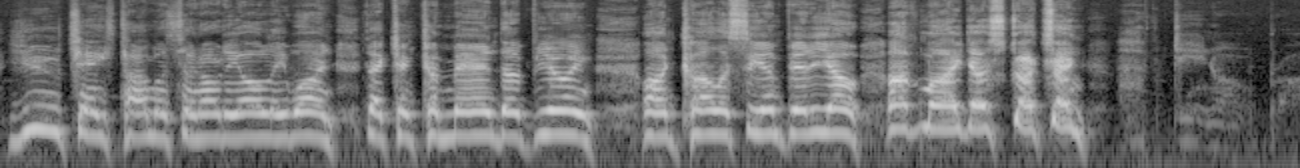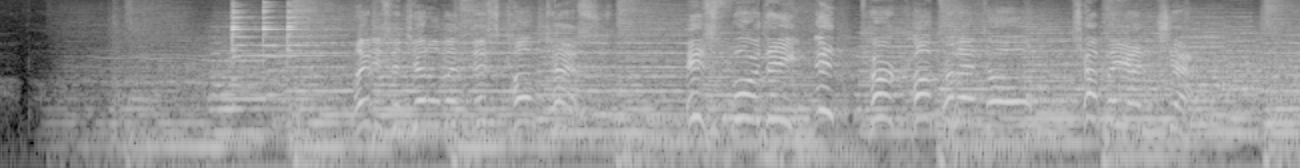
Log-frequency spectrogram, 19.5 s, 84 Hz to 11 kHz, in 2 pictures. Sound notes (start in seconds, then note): 10.3 bell ringing; 10.3 upbeat music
